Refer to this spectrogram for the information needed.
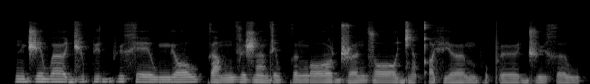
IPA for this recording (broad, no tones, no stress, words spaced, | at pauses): nd͡ʒew œːd͡ʑupʲodbʱy xeːwmʲɔːw kam nziʐãdew kœŋɔː ɖ͡ʐœ nzɔːd͡ʑãqʼœ fʲœːmbʱopʼøː d͡ʒyxəw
